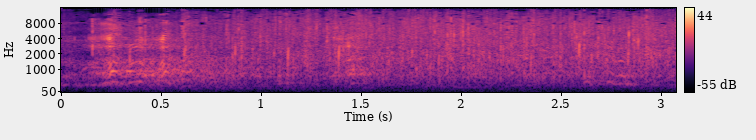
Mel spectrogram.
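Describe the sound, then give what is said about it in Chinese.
Audience applause from a live stage comedy performance, a dense, steady patter of clapping that swells at the start and holds at an even, fairly loud level throughout with a little laughter mixed in. “因为女同胞的掌声比较持久。”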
